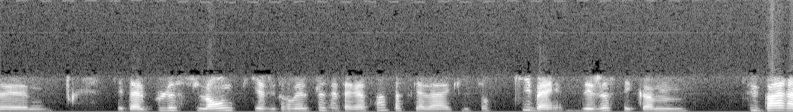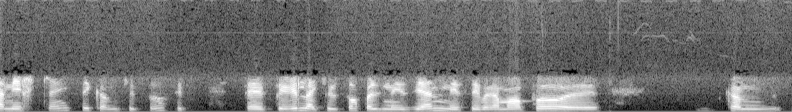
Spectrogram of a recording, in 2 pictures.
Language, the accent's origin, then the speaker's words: French; Quebec City, Quebec, Canada; now in Montreal, Canada; Comme j'habite à Montréal, mais je viens de Québec.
